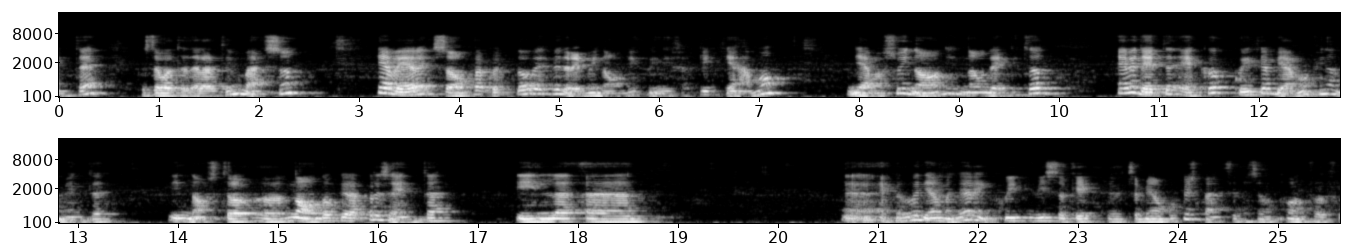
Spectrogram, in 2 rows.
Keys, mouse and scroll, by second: 5.7-7.5 drag, 10.8-12.8 middle drag, 13.5-15.3 drag, 15.3-17.5 middle drag, 17.5-22.0 drag.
